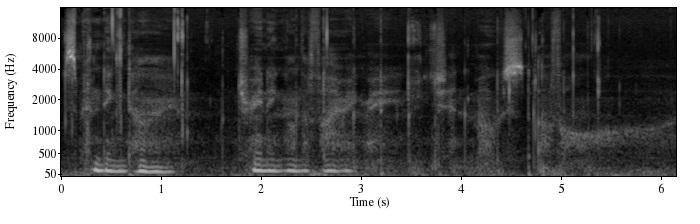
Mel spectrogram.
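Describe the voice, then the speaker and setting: A man voicing an ancient, gentle, affectionate dragon in soft-spoken whispered ASMR, lingering over words and softly repeating them. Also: mid-range voice, flat delivery, very slow. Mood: soft, soothing. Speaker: ASMR host answering viewer questions. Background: computer keyboard typing.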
